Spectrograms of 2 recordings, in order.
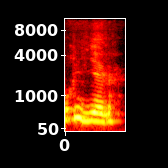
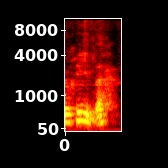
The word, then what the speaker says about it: Riehl: Mais mon nom de famille se prononce plutôt Riel que Ril. Tu vois? Oh, Ril, pardon, non, c'est pas grave. C'est en excuse-moi. Alsace, ça se dit Ril, mais chez nous, ça se dit Riel.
